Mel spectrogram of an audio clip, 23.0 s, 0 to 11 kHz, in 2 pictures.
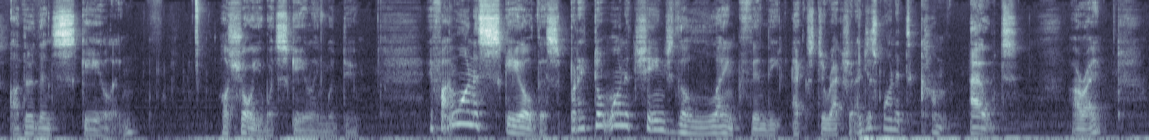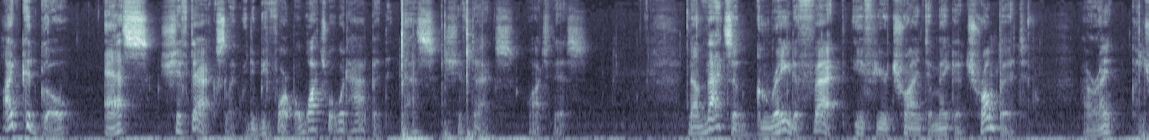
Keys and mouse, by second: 3.2-6.0 middle drag, 15.5 s, 19.5-21.4 middle drag.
